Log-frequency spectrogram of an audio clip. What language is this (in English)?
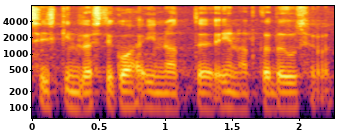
Estonian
